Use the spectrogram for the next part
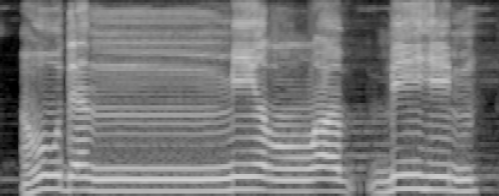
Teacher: hudam hudam mirabbihim huruf nun sukun perhatikan ada warna abu-abu ya huruf nun sukun bertemu huruf ro berharakat tasydid maka Nun sukunnya melebur masuk ke huruf ro yang berharakat tasydid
